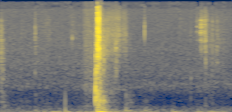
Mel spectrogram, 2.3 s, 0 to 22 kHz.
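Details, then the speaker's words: Tesla Model 3 rear door without added GoLoHo bottom-edge seal, front door already sealed: single crisp sharp treble slam rather than the deeper clunk of the sealed door; normal door closing. "so the difference to my ear is the back door here the much higher more treble sharper sound and this has a deeper more of a kind of a clunk when it closes and I'd expect that because of the seal on the bottom edge which was not there before"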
